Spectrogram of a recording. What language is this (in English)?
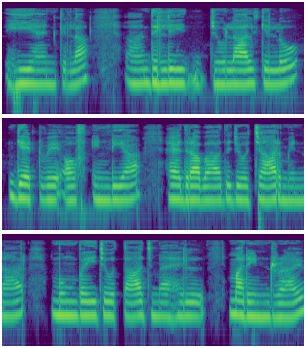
Sindhi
